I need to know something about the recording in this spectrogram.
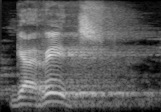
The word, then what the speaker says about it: garage: Next word garage, garage, garage. Rage is second syllable. Put stress mark on second syllable R.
